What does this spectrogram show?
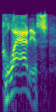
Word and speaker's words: Gladys: But this one, my God, am I pronouncing this right? Gladys? Oh, Gladys.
